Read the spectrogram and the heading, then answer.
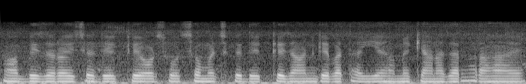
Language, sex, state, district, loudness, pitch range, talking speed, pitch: Hindi, male, Chhattisgarh, Raipur, -15 LUFS, 130-135 Hz, 240 wpm, 130 Hz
